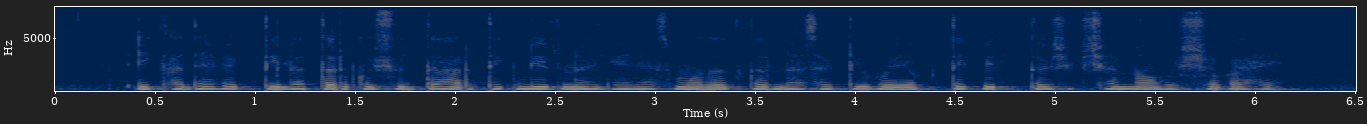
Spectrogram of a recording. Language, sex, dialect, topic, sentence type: Marathi, female, Varhadi, banking, statement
